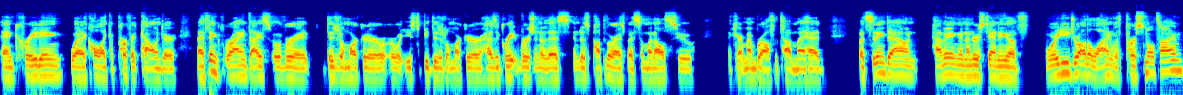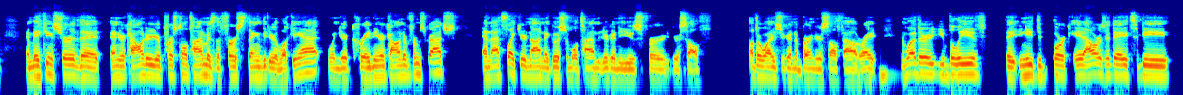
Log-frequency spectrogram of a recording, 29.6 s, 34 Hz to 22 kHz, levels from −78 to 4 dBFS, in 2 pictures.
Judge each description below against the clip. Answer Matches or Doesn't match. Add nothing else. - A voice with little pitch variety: Doesn't match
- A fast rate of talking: Matches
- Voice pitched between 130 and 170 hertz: Doesn't match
